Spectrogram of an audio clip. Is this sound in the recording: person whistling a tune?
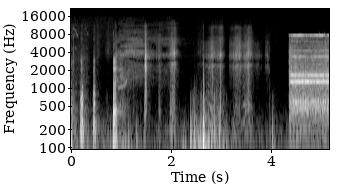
no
